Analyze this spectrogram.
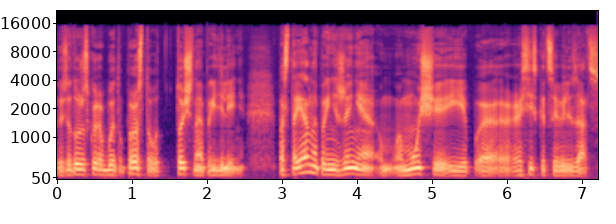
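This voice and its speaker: At a moderate pace, a man talks over a quiet background. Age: 30s. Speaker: sinologist, China expert; guest. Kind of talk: interview. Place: studio. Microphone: studio mic.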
